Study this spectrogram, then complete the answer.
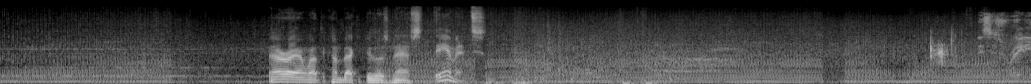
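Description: A motorcycle engine hums and rises and falls in pitch as it rides along.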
